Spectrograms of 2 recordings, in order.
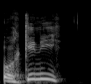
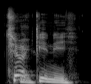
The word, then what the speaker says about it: Cherkini: En nu moet ik een naam uitspreken die ik maar half kan uitspreken. Urkini? – Nee, Cherkini. – Cherkini.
